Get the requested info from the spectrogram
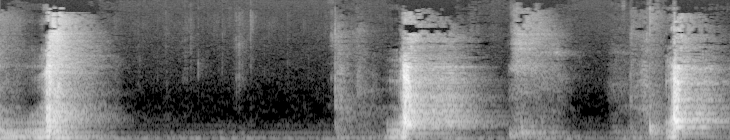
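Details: A golden Labrador Retriever gives single, loud, harsh barks spaced about two seconds apart, barking at its owner's bath bubbles.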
